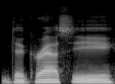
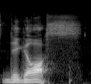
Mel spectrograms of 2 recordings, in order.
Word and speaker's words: deGrasse: If it's French, it's deGrasse.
